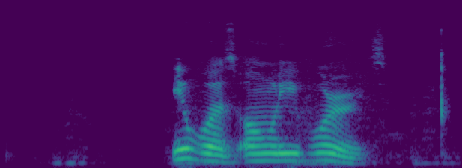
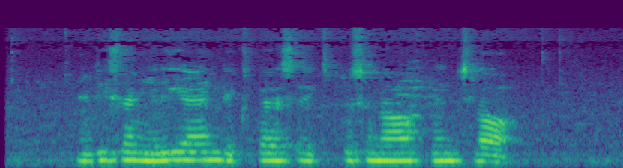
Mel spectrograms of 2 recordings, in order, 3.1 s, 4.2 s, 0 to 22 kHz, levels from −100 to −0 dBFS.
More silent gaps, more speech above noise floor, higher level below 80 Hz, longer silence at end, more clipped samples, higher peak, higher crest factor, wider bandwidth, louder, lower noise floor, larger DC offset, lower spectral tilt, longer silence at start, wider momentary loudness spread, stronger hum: neither; first, over 51 dB vs 33 dB; second, -88 dBFS vs -52 dBFS; about the same, 0.65 s vs 0.75 s; neither; second, -24 dBFS vs -8 dBFS; about the same, 18 dB vs 14 dB; second, 7 kHz vs 11 kHz; second, -40 LUFS vs -22 LUFS; first, under -90 dBFS vs -53 dBFS; neither; about the same, -7 dB/octave vs -7 dB/octave; first, 1.15 s vs 0.5 s; about the same, 11 LU vs 9 LU; neither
